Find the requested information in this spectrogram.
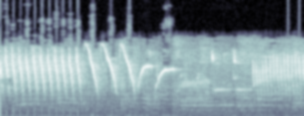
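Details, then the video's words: Canary song in prinia-like ciblek style: a rapid high chirping trill gives way to loud swooping downslurred whistles, a few sustained tones, then another quick trill. "Suara kicau burung kenari rasa ciblek"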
